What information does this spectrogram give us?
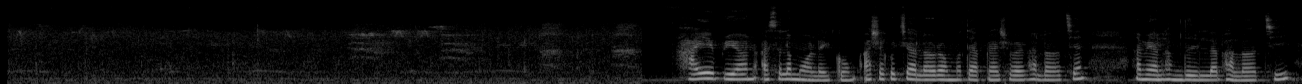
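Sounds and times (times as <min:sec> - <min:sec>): distant bird calls: 0:00.1 - 0:06.5.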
